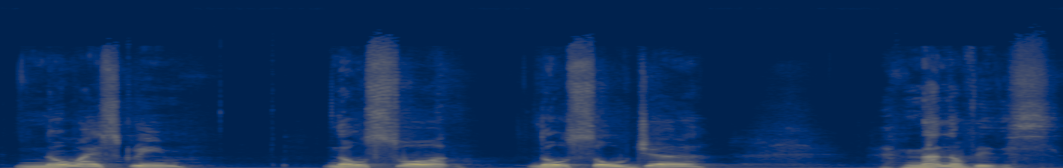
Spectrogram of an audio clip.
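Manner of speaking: each item slow and spaced out; slow, solemn fatherly tone. Retold or imitated. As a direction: count them off slowly and gently. Father solemnly tells son no rewards.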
